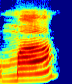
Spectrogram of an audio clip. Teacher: yo no leo maes, ¿verdad? Sino leo ma y separo la vocal y va con la otra consonante. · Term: hiato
